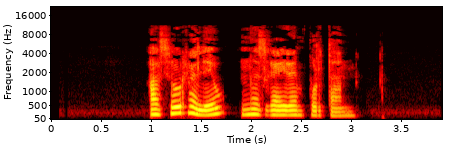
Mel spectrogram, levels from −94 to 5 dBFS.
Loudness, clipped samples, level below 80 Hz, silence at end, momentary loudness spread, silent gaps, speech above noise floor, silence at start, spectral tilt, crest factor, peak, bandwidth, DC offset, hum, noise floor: -23 LUFS; under 0.1%; -72 dBFS; 0.9 s; 12 LU; none; 48 dB; 1 s; -6 dB/octave; 22 dB; -2 dBFS; 11.5 kHz; under 0.1%; none; -70 dBFS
